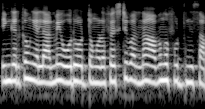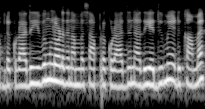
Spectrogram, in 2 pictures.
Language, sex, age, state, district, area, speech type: Tamil, female, 30-45, Tamil Nadu, Cuddalore, urban, spontaneous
